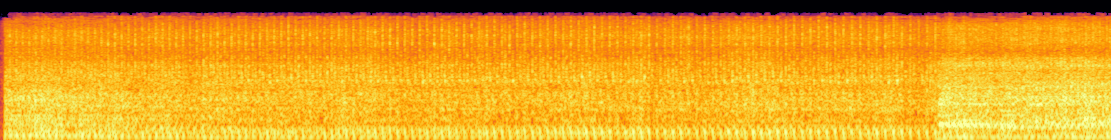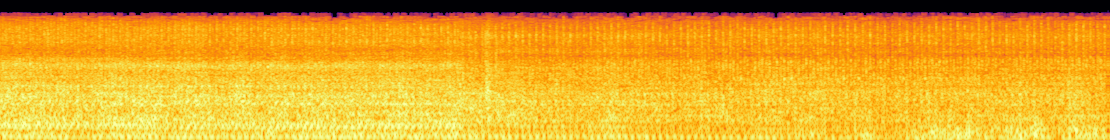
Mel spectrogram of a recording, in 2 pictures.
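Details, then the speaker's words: Normal running of an older Murray/Noma snowblower after secondary auger cable replacement: small engine holds constant speed, tone shifting briefly under load, no knocking or slipping; severed cable was the only fault, now blows snow. "so as you can see it blows no good I know that that's all that was wrong with it"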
